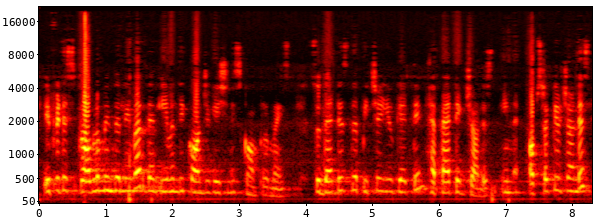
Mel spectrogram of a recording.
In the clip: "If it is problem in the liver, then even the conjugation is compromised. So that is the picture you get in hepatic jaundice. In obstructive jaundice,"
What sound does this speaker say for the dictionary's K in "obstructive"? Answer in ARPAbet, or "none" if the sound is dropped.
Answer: K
